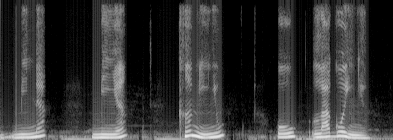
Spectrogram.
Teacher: há uma predominância quase que absoluta do apagamento do nhê, antecedido da vogal fechada i, restando, contudo, a nasalização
